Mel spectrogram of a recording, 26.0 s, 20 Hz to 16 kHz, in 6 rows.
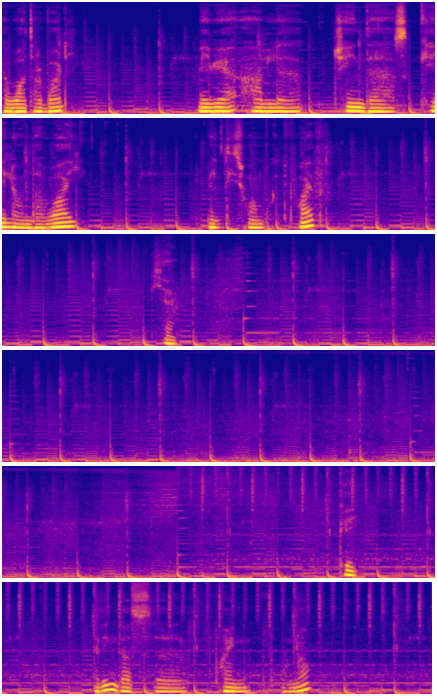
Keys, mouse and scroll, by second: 3.7-9.7 drag, 10.6-12.0 scroll up 1, 12.0 scroll up 1, 22.0-22.5 drag, 25.6 KP_0.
